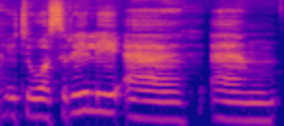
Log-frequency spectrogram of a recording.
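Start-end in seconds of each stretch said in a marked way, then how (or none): 1.0-2.3 words stretched by a yawn. Real, not acted. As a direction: talk through a sleepy yawn. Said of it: "I'm yawning".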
